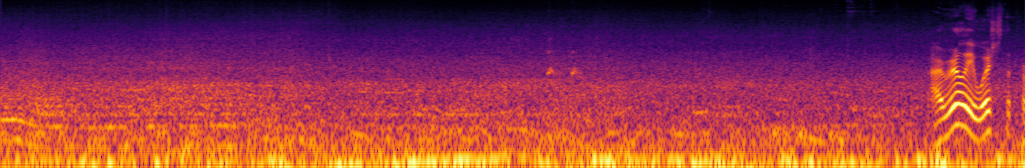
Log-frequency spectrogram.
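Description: Traffic rumbles low and steady nearby.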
